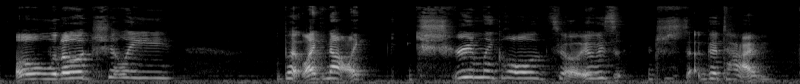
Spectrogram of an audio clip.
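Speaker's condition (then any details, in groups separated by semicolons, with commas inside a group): Cerebral palsy; infant ventilator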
